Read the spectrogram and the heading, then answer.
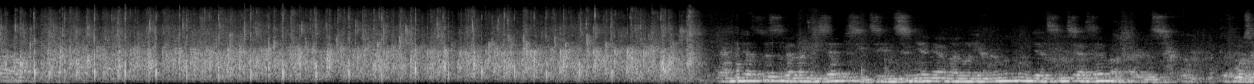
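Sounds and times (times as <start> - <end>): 
audience applause: 0.0 - 7.2
speech: 7.9 - 12.5.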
